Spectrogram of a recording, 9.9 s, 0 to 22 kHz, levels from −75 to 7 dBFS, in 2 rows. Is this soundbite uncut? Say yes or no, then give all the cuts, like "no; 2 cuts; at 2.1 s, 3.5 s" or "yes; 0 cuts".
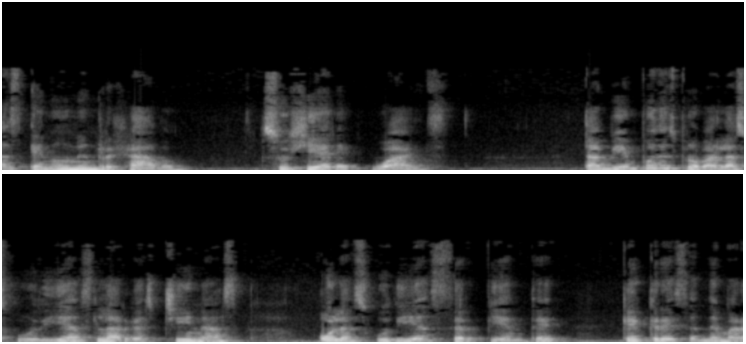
yes; 0 cuts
